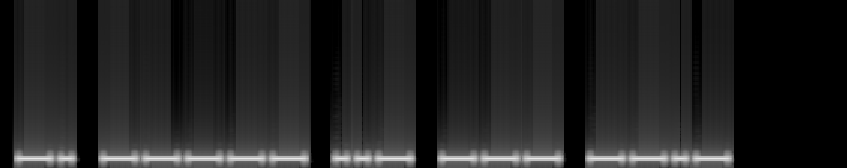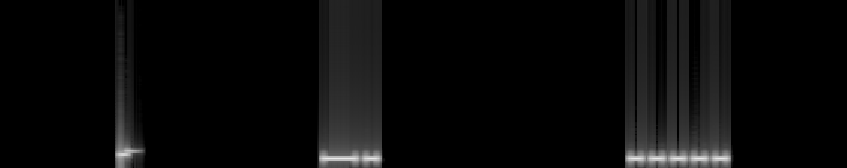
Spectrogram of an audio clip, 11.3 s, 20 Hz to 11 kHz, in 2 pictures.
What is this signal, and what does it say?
Morse code, heard as a keyed tone, about 17 wpm, spaced as for 11 wpm, 700 Hz. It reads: N0UOQ N5
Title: USA Call Signs - 8x Character Spacing - 17wpm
